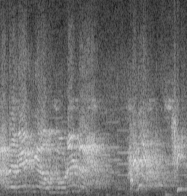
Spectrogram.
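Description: Film soundtrack of background music with a voice making dog-like yelping cries over it.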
